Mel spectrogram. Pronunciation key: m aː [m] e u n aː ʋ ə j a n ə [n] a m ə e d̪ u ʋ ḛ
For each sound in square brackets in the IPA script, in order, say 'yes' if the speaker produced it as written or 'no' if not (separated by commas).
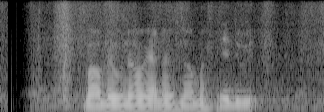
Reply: yes, yes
